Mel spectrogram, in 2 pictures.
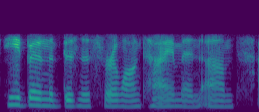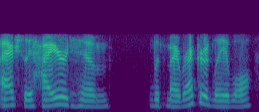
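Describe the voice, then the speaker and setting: A woman's voice: on the low side, fairly even intonation, fairly quick, creaky, no echo. A woman guest in an interview, telling stories in a chatty way with many fillers and restarts. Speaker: interview guest, music promoter. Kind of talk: casual interview talk. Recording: tinny phone line.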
